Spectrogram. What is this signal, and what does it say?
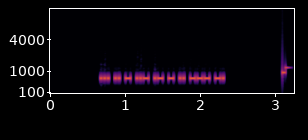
Morse code, heard as a keyed tone, about 52 wpm, 700 Hz. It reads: SITUATION
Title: Sentences from Top 1200 Words - New Word Drill - 50wpm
